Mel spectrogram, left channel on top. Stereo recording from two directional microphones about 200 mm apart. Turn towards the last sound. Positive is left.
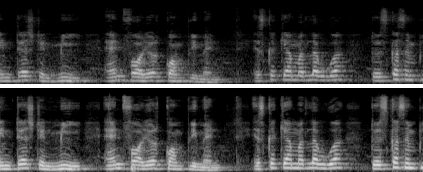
turn(degrees=-45)  # may be behind; listen again after turning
